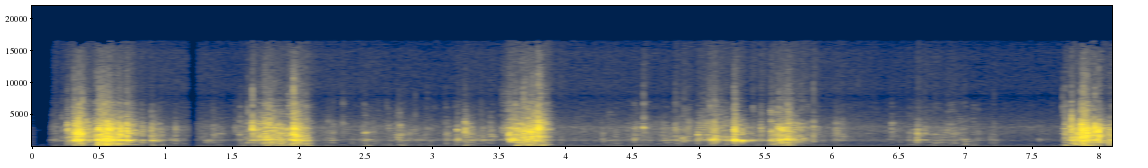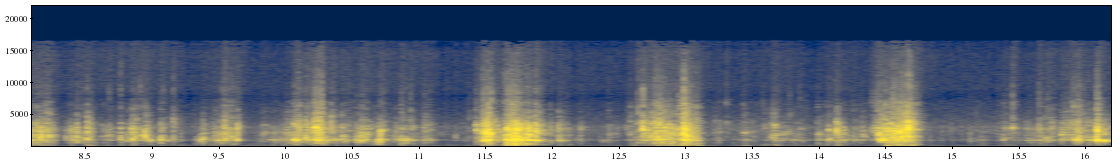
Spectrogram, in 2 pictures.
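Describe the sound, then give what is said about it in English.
Crinkly, tearing bursts of paper come in irregular loud rips with quieter rustling between them, as wrapping paper is torn off a present being unwrapped. No one speaks. “No, if it was wrapping a gift, that was unwrapping a gift. Yes, there it is. Ripping the present open.”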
